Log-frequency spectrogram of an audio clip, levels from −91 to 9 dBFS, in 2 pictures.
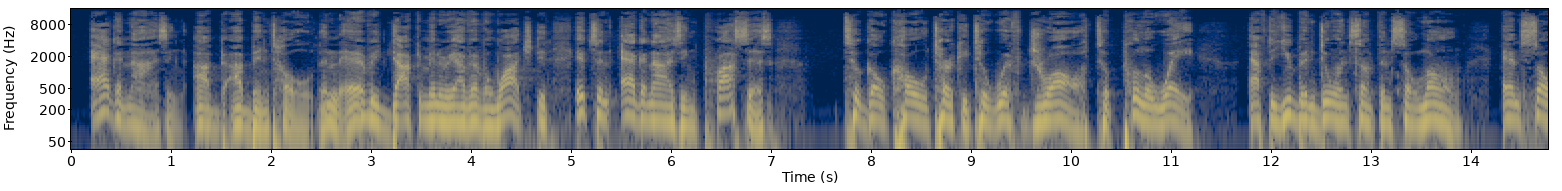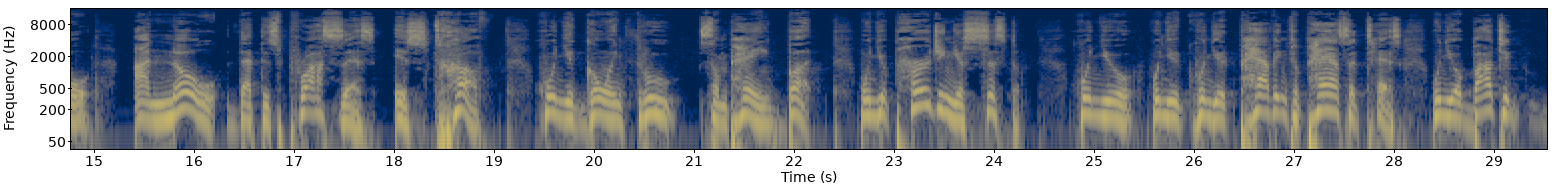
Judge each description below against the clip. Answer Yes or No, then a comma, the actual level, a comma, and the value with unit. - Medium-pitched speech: No, low, 130 Hz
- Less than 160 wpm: Yes, average, 140 wpm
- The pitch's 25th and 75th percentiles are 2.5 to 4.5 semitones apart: No, wide, 5.6 semitones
